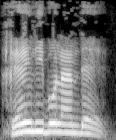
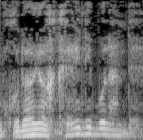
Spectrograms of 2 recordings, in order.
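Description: First: Long, high, full shout; frightened yell. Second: High, hushed, slow gasp of dread; panicked cry. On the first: Terrified climber shouting up to his friend, yelling. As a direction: yell it slowly at the top of your voice. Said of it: "دوباره داد زدم". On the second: Climber looking back down at the height, panicked. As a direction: stretch it out high and soft in terror. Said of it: "سراسیمه و با وحشت به سمت جافی فریاد کردم". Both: A narrator's reading.

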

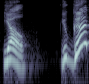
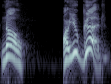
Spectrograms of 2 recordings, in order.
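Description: First: Gangster-style check-in, rising question; punchy, raised question on "good". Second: Insistent gangster-style re-ask, falling at the end; louder, punched "are you good". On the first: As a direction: imitate a tough friend checking in. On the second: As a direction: press the question like a tough friend. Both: Retold or imitated. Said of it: "[name] on some gangster shit".

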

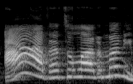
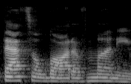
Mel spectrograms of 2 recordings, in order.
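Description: First: Higher, louder gasp of sticker shock; loud, surprised reaction to the price. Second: Said in the usual way. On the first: Retold or imitated. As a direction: blurt it out, startled by the cost. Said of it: "And I was like". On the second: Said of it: "I would say, like".

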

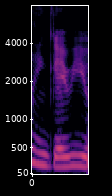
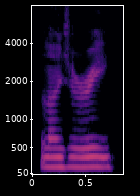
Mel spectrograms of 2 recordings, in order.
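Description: First: Lingerie misread as LING-geh-ree; wrong pronunciation of lingerie. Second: Lingerie as lon-zhuh-RAY; lingerie, "lawn-zhə-ray"; correct pronunciation of lingerie. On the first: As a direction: say lingerie with a hard g. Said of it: "it's not lingerie". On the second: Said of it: "oh, it is lingerie". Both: Shown as a demonstration.

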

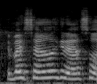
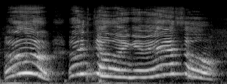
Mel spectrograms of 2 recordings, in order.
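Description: First: Said in the usual way. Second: High, loud mimicry; mocking echo. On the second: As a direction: throw the insult back in a high mock voice. Mockingly throws insult back.

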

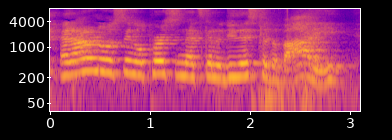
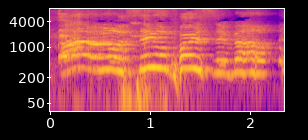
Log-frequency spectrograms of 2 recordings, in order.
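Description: First: Said in the usual way. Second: High, loud disbelieving shout; loud incredulous shout. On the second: Real, not acted. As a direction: yell it in disbelief. Ranting about the stance.

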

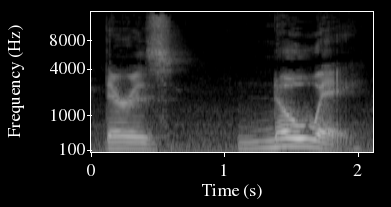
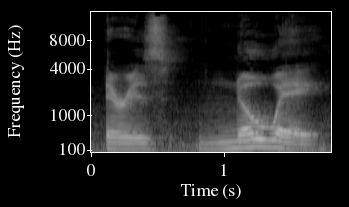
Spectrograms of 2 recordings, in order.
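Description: Both takes have the same delivery.

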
